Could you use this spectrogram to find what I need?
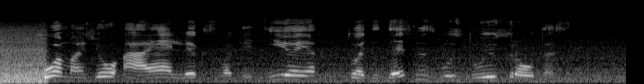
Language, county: Lithuanian, Vilnius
